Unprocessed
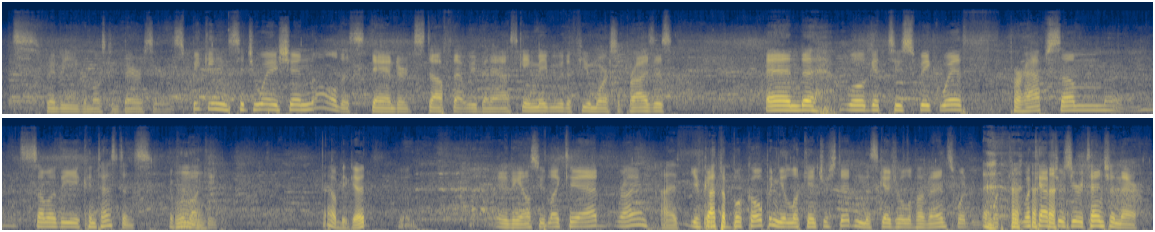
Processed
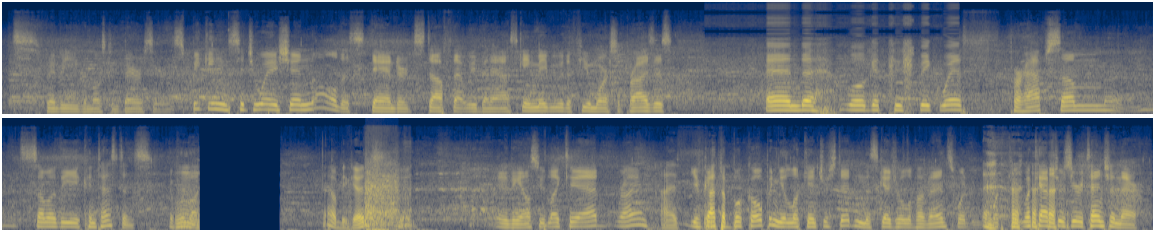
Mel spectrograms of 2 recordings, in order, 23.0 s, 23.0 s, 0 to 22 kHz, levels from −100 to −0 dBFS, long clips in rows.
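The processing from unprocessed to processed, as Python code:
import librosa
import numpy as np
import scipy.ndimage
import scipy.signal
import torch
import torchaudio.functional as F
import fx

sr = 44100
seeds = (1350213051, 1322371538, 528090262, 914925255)

y = fx.resample_linear(x, sr, factor=6, at=(7.03, 9.58))
y = fx.sustainer(y, sr, db_per_s=24.0, at=(14.95, 15.61))
y = fx.edit(y, sr, fx.silence(start_s=13.49, length_s=0.81), tone=tone)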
